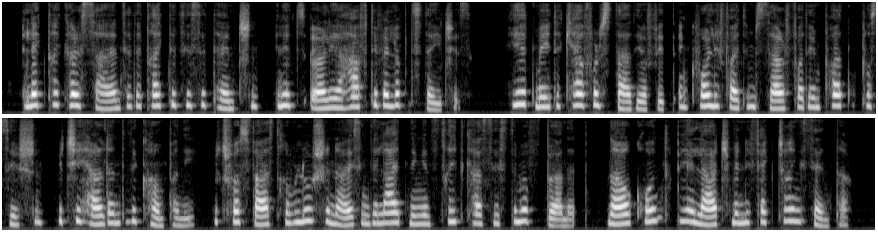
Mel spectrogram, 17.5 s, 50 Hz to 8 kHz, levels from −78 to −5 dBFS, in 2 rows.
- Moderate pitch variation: Yes, average, 5.0 semitones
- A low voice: No, very high, 260 Hz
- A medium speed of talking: Yes, average, 180 wpm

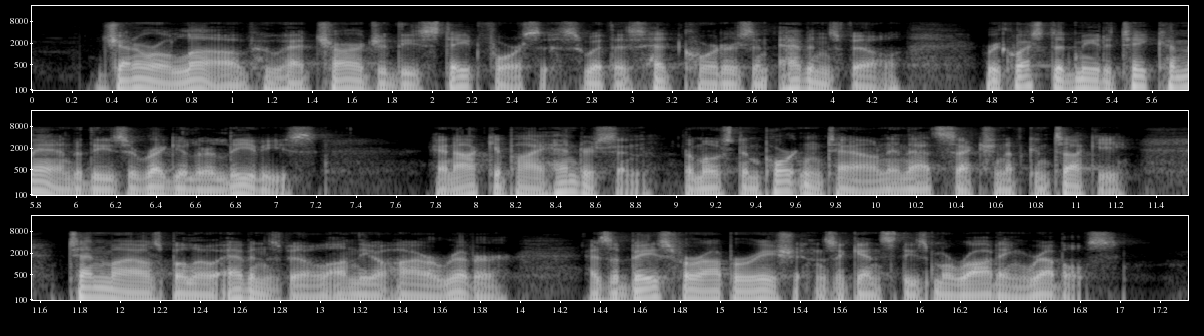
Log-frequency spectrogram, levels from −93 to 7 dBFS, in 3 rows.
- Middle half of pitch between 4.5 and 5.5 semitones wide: Yes, average, 5.1 semitones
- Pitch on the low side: Yes, very low, 75 Hz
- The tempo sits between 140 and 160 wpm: No, average, 180 wpm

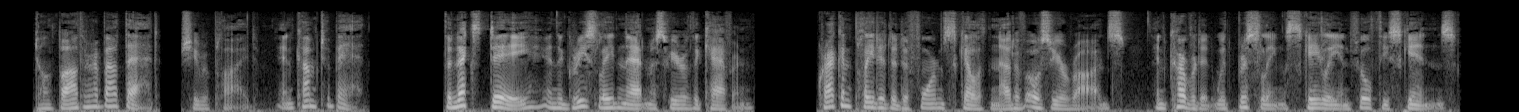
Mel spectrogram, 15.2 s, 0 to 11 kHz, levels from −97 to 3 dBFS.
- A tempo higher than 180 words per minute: No, average, 155 wpm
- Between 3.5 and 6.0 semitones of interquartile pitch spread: Yes, average, 5.0 semitones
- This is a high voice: No, low, 120 Hz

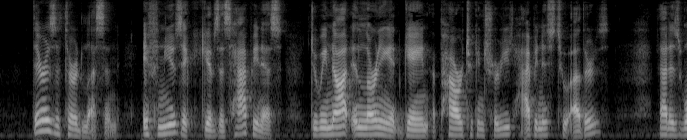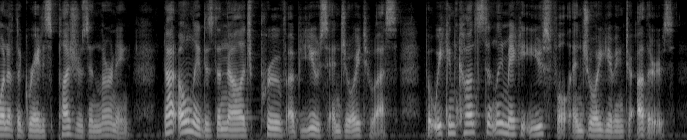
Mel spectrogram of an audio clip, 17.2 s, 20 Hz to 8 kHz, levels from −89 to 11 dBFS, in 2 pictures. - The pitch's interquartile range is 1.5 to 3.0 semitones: No, average, 3.7 semitones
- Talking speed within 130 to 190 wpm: No, average, 200 wpm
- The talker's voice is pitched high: No, low, 135 Hz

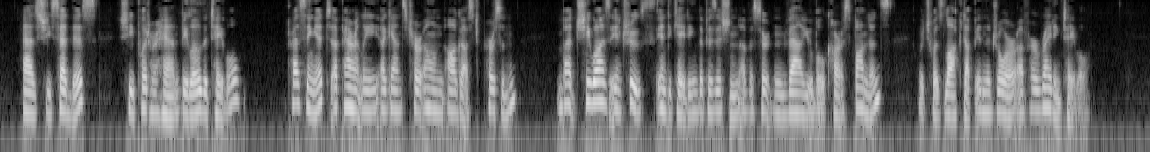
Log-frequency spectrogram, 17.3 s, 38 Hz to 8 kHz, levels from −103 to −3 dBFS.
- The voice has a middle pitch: Yes, medium, 165 Hz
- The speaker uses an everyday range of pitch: Yes, average, 3.1 semitones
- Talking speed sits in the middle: Yes, average, 150 wpm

